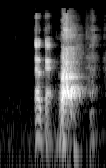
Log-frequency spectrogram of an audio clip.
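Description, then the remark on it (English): Jet, a miniature schnauzer dog, barks: two quick, sharp yaps followed by a longer, drawn-out bark that trails off, fairly loud against an otherwise quiet background. “Jet is our dog. A miniature schnauzer, and he's very vocal.”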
